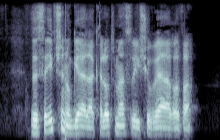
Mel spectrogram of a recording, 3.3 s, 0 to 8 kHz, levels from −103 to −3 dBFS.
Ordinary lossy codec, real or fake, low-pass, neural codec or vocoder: AAC, 48 kbps; real; 7.2 kHz; none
